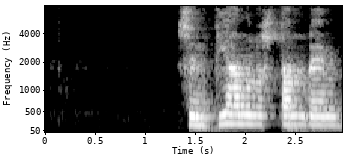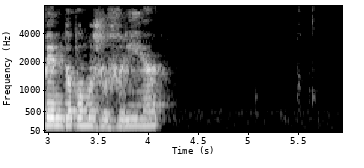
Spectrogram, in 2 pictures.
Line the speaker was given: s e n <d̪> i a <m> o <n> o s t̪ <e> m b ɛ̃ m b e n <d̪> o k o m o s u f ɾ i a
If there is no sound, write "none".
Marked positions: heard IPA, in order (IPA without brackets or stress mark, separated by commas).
t̪, m, n, a, d̪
